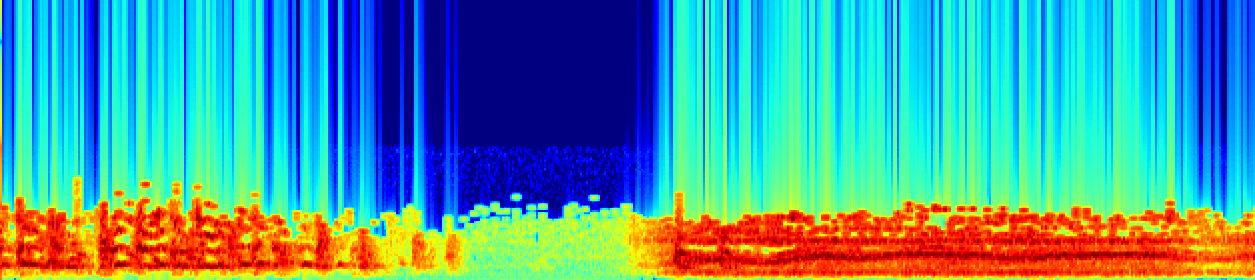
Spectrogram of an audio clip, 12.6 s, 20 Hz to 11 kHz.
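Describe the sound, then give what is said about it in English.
A team of sled dogs being driven barks and yips in rapid, overlapping bursts, falls briefly quiet, then breaks into a long, sustained chorus of howling that carries loudly to the end. “Something like about 50 times faster than dogs.”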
